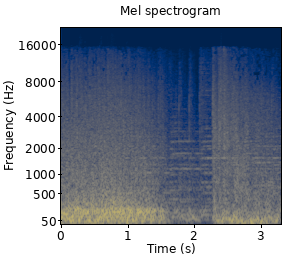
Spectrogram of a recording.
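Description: A loud, rumbling blast plays in the Pokemon Rising Ruby game as the move Explosion hits, a heavy crash that dips briefly before a second booming burst follows.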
